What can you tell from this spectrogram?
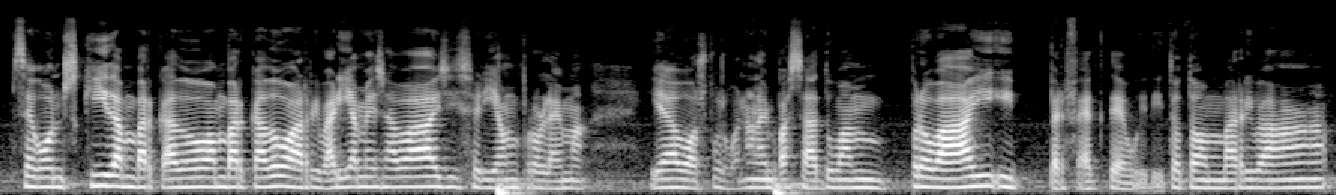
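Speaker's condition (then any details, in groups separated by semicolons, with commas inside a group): No condition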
